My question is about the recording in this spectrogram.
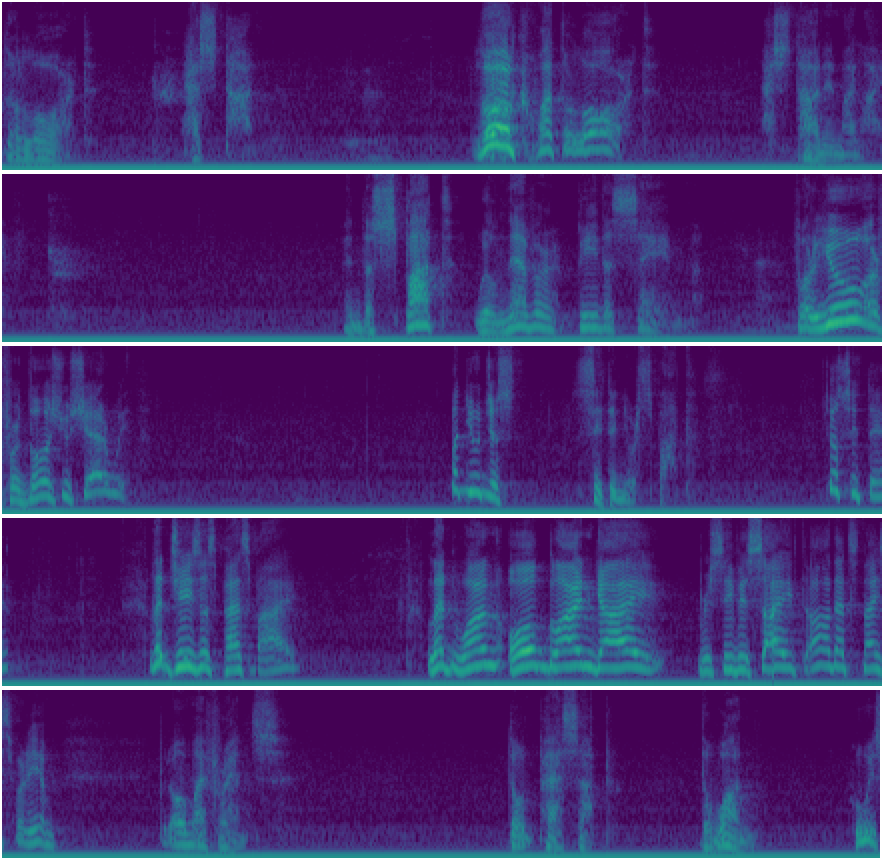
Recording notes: Trinity Church Live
